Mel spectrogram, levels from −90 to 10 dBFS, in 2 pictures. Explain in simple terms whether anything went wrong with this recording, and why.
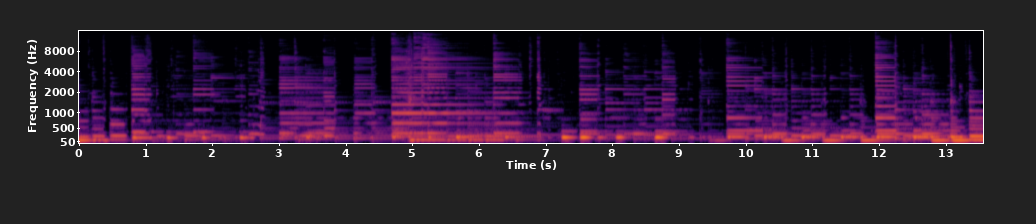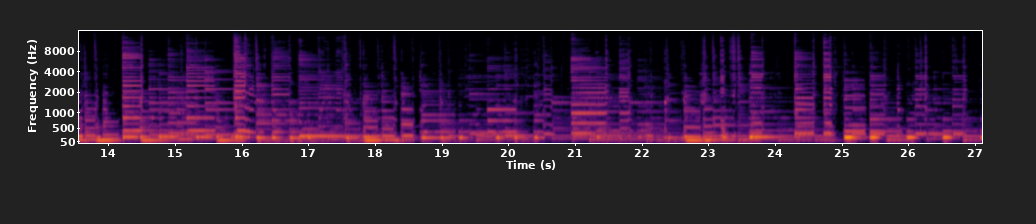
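A noise suppressor made for speech was applied to this music throughout, treating held notes and ambience as noise, so the level pumps and the sound thins.

Sound cut by the noise suppressor is clearest from 0.7 to 4.68 s, 6.62 to 9.55 s, and 17.73 s to the end, where sustained parts and fading tails sink noticeably.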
